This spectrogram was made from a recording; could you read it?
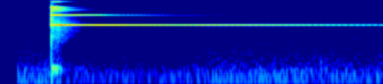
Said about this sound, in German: Wenn die Glocke wieder ertönt, ist die Meditation zu Ende.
